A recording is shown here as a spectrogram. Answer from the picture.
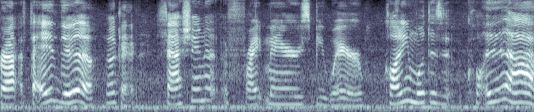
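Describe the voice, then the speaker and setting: Very slow speech comes through with audible room echo. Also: woman. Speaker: doll collector vlogger. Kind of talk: casual unboxing review.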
